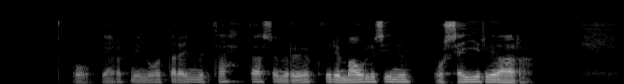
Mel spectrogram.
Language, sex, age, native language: Icelandic, male, 30-39, Icelandic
